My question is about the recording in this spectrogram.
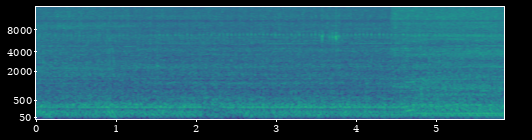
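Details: Petrol car engine idling with a soft, uneven knock of about three beats a second, after Lucas oil stabilizer and Liqui Molly ceramic additive and some driving.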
